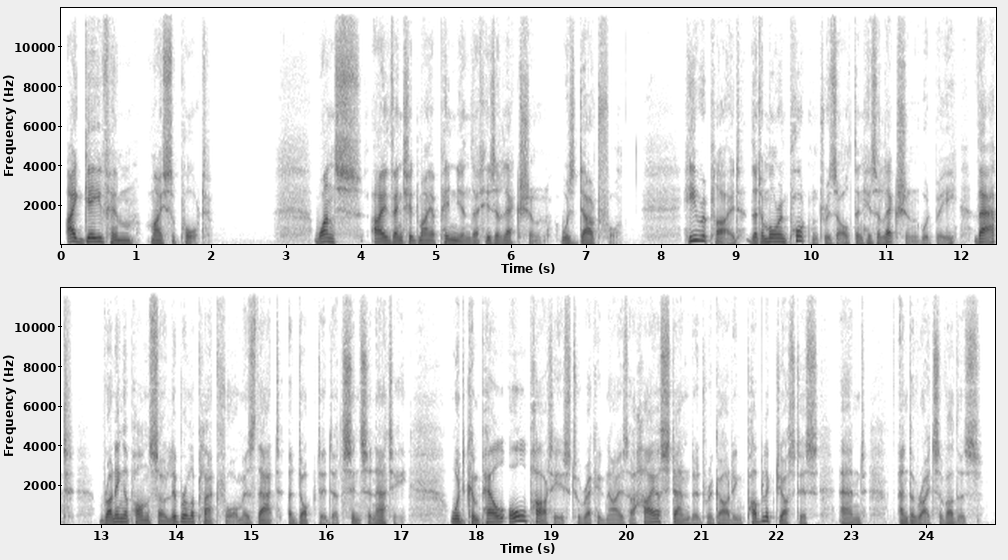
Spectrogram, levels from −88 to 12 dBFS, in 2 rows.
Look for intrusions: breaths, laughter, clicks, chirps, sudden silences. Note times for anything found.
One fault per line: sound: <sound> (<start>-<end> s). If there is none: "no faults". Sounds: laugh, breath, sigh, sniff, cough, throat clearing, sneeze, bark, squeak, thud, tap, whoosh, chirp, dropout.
no faults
